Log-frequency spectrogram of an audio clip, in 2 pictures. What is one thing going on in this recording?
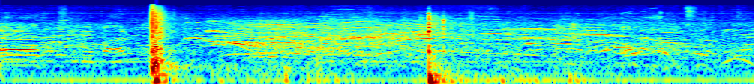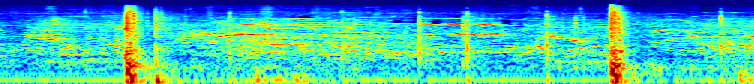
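Fireworks burst with loud booms outdoors.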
